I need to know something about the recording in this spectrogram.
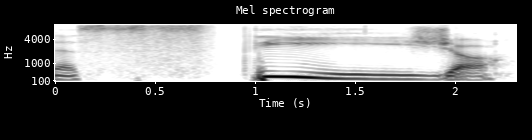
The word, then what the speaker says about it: anesthesia: very often and anesthesia so the s before the th your tongue is behind your teeth for the s whether you make your s up or you make your s down doesn't matter it's going to be behind the teeth and then it doesn't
